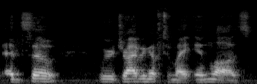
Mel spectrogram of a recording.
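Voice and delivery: ordinary delivery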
